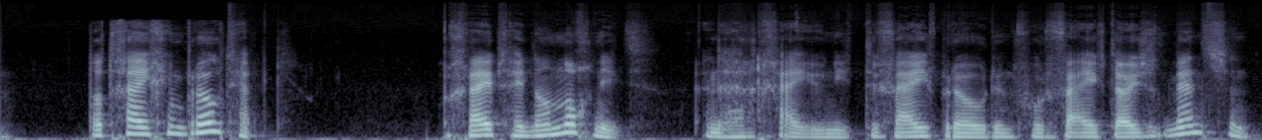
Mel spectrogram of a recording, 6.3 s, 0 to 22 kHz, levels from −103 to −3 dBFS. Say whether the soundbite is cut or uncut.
cut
